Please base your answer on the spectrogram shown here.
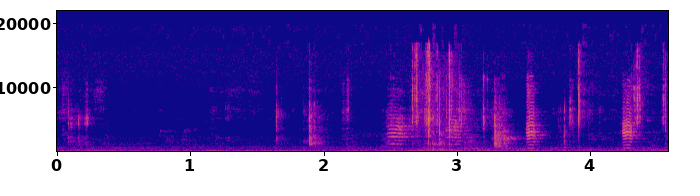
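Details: Zebra finches give brief stacked honks and tinny beeps, sounds used to encourage mating, bunching into quick runs after a quieter start, over a low indoor hum.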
